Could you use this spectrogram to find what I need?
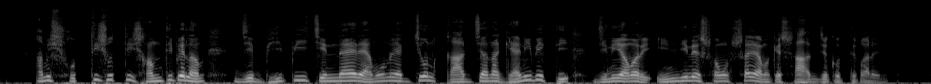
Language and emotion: Bengali, happy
